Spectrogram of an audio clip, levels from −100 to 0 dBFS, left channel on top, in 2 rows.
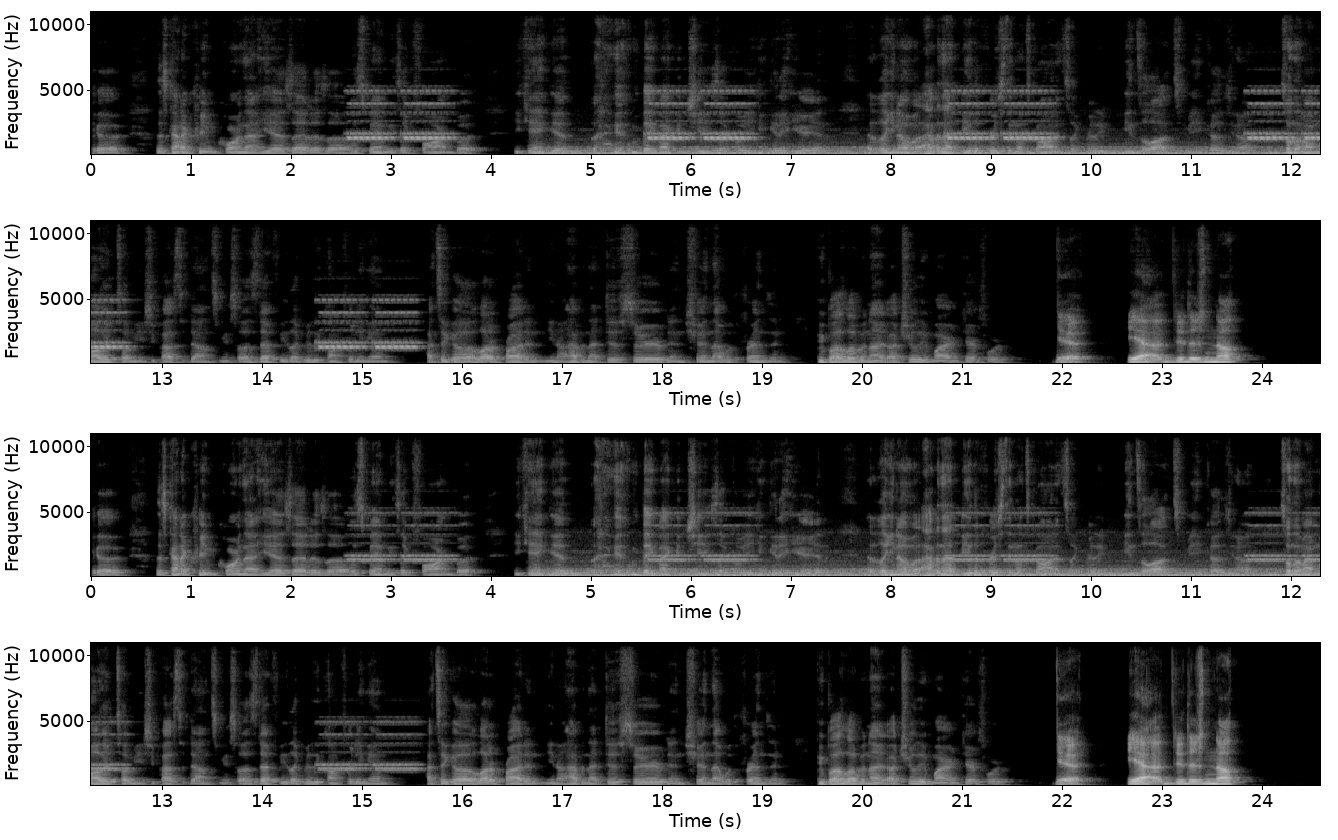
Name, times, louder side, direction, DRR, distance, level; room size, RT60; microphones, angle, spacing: voice 1, 0.0-3.8 4.3-7.4 7.7-11.6 11.9-15.3 15.7-19.2 19.5-21.4, right 1 dB, 30° right, 4 dB, 1.3 m, -43 dB
sound 1, 2.5-3.6 5.5-6.7 8.5-9.7 11.5-12.7 14.5-15.6, left 7 dB, 70° left, 2.0 m, -43 dB
sound 2, 4.4-12.3, right 3 dB, 90° right, 0.6 m, -42 dB
voice 2, 22.7-23.7, right 2 dB, 55° right, 9 dB, 1.0 m, -31 dB
10.5 x 4.0 x 3.3 m, 0.32 s
head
